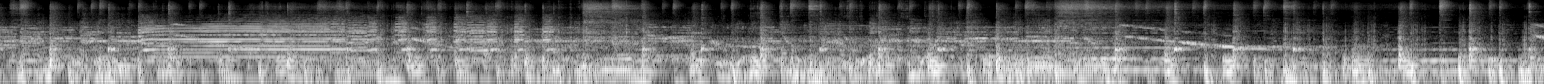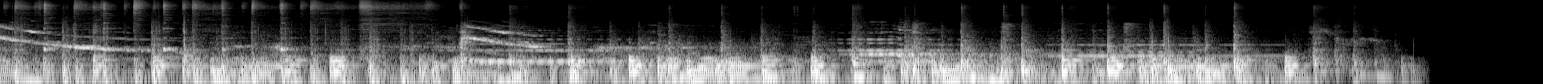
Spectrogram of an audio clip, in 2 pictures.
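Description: Live band improvising together: electric keyboard, electric guitar, bass and drum kit, with several falling pitch slides in the middle. The music fades and stops just before the end.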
